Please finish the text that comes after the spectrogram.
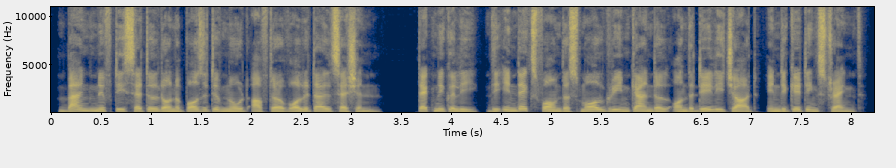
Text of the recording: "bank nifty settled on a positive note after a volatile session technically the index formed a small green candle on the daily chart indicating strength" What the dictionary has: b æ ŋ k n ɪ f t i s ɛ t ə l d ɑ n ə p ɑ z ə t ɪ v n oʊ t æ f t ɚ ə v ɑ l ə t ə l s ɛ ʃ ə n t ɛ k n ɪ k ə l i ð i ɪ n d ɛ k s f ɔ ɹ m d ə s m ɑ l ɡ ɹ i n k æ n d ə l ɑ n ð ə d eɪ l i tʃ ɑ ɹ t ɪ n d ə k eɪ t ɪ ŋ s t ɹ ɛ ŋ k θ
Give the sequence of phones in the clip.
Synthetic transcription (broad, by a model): b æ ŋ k n ɪ f t i s ɛ t ə l d ɑ n ə p ɑ z ə t ɪ v n oʊ t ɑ f t ɚ ə v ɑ l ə t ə l s ɛ ʃ ə n t ɛ k n ɪ k ə l i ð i ɪ n d ɛ k s f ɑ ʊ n d ə s m ɑ l ɡ ɹ i n k æ n d ə l ɑ n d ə d eɪ l i tʃ ɑ ɹ t ɪ n d ə k eɪ t ɪ ŋ s t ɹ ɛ ŋ k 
